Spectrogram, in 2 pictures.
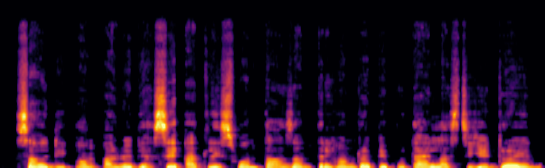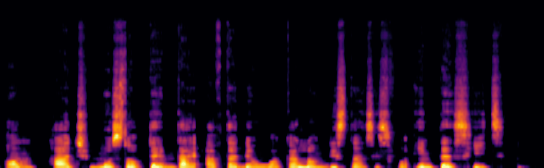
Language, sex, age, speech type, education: Nigerian Pidgin, male, 30-45, spontaneous, tertiary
